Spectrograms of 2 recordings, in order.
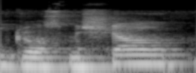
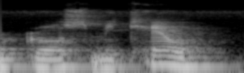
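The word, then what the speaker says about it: Gros Michel: And with this name, this could be Gross Michelle or Gross Mikuel. It depends on the origin or or how the person uh likes it to be pronounced.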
